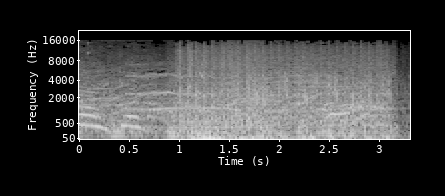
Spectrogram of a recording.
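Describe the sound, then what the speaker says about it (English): Machine gun fire in a violent film scene, a dense rapid burst of loud shots with crowd noise and a shouted voice, cut off abruptly at the end. "Use the machine gun!"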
